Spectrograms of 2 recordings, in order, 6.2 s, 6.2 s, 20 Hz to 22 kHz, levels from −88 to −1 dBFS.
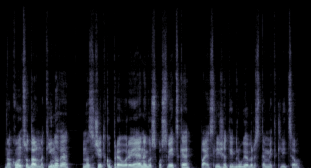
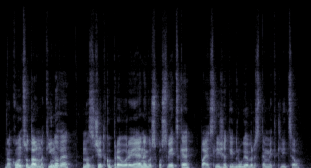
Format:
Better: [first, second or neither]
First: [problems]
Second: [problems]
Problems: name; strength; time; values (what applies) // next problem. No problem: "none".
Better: second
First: noise reduction (neural mask model DeepFilterNet 3)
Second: none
